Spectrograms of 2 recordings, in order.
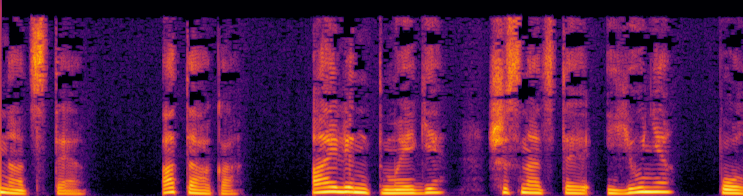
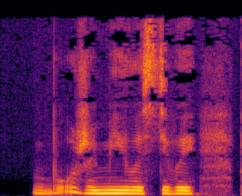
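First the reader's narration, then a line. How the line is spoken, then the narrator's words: Startled mutter. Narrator (Russian): пробормотал я, поскользнувшись и чуть не полетев со скалы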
